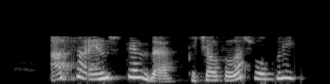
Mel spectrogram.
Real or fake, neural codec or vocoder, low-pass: fake; vocoder, 22.05 kHz, 80 mel bands, WaveNeXt; 3.6 kHz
